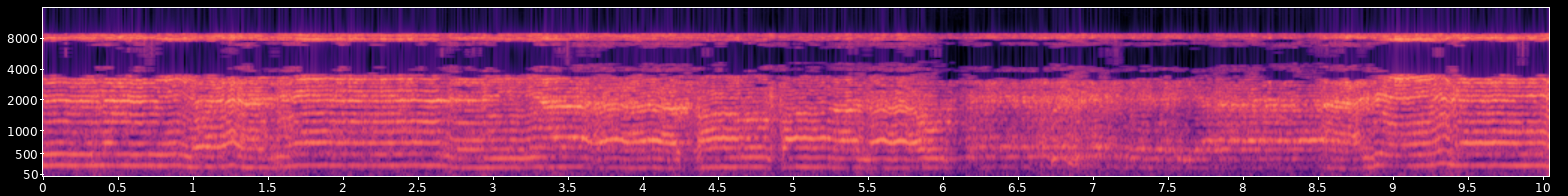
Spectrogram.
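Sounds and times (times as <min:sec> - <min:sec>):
man chanting: 0:00.0 - 0:06.1, 0:08.5 - 0:10.0.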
